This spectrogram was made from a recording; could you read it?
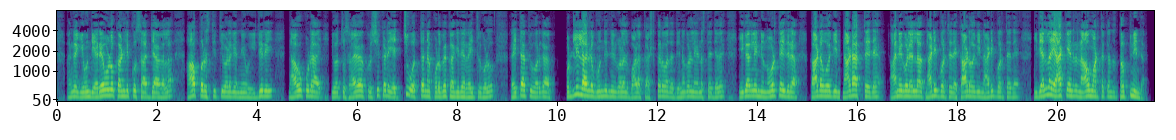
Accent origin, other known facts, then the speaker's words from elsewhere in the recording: Ulval, Karnataka, India; ನಾವು ಮೂಲತಃ ಅರ್ಕಲಗೋಡು ತಾಲೂಕು ಉಲ್ವಾಲ್ ಗ್ರಾಮದಲ್ಲಿ ನಾವು ಮುಳುಗಡೆ ನಿವಾಸಿಗಳು.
